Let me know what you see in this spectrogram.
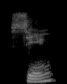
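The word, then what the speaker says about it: xing: i n is sin x i and G is sing okay now remember just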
